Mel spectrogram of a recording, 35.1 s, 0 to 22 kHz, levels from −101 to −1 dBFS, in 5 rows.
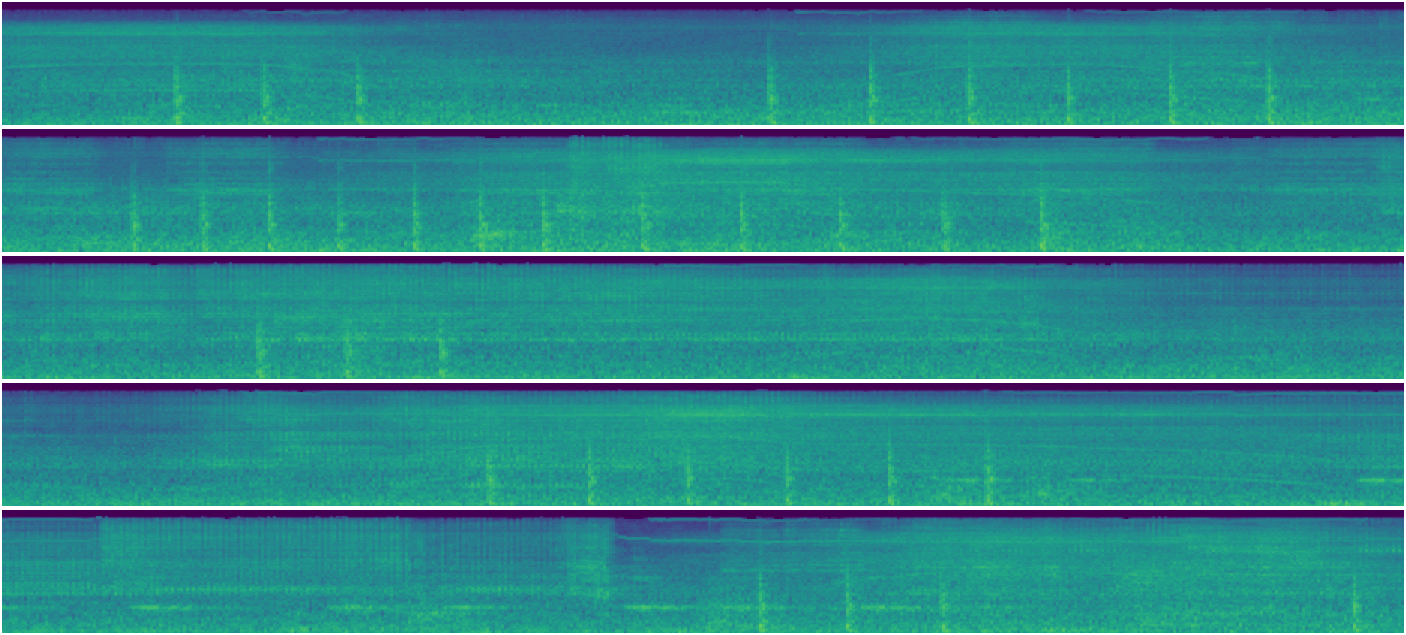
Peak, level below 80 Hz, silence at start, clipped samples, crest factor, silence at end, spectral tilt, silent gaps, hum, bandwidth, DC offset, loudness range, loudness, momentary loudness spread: -8 dBFS; -46 dBFS; 0 s; under 0.1%; 22 dB; 0 s; -2 dB/octave; none; none; 16.5 kHz; under 0.1%; 6 LU; -28 LUFS; 10 LU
